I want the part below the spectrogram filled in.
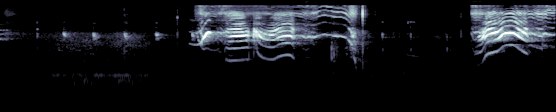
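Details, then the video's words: Pet young Indian ringneck parrot: a soft murmur of room noise, then loud, wavering squawked speech-like notes, a short gap, and a final harmonic chattering burst. "Indian Parrot talking || baby parrot sound || parrot talking || mummy bolne wala tota"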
